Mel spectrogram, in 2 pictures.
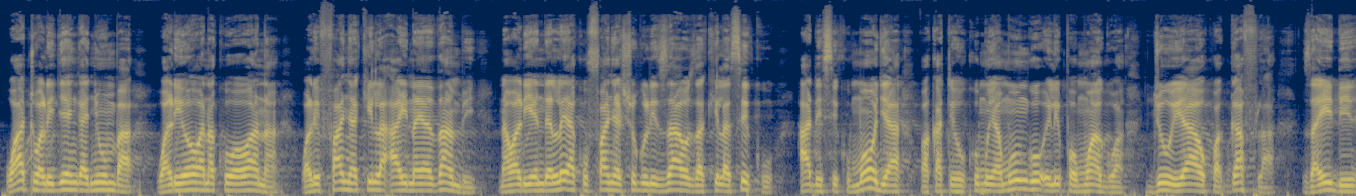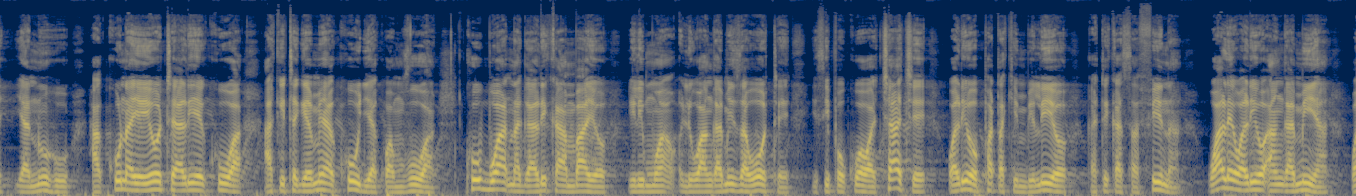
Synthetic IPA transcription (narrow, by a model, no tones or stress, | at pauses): watuwaliʄɛŋɡaɲumbawaliɔwanakuɔanawalifaɲakilaʔainajaðambi | nawaliɛndɛlɛakufaɲaʃuɠulizaɔzakilasiku | haɗisikumɔʄawakatihukumujamuŋɡuilipɔmwaɡwaʄuːjaɔkwaɡafla̰zaiɗijanuɦuhakunajɛjɔtɛalijɛkʰuwaakitɛɡɛmɛakʰuʄakwaɱvuakuɓwanaɠaɾikaːmbajɔ | iiliwaːŋɡamizawɔtɛ | isipɔkuwawat͡ʃat͡ʃɛwaliɔpatakimbiliɔkatikasafina | walɛwaliɔʔaŋɡamiaw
